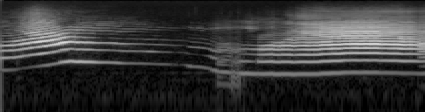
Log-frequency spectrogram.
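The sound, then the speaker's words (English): A cat meows twice loudly: a short rising-then-falling call, a brief pause, then a longer, drawn-out yowling meow that holds steady to the end. “Oh, love, kitty cat.”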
